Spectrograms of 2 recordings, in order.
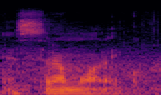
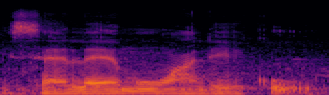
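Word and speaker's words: السلام عليكم: So even if you're speaking to just one person, you can say Assalamu alaikum. Of course, there are different versions of pronunciation and stuff depending on the country, but this is the most correct way of saying that. For example, in Egypt, people usually say Salamu alaikum, which is basically the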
